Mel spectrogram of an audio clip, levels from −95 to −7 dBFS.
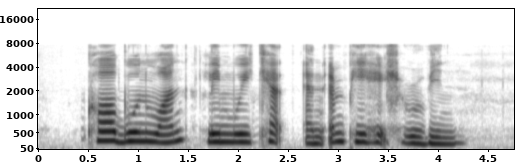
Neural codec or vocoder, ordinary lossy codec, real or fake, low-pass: none; none; real; none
